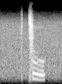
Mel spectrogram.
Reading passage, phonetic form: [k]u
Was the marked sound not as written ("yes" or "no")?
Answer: yes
